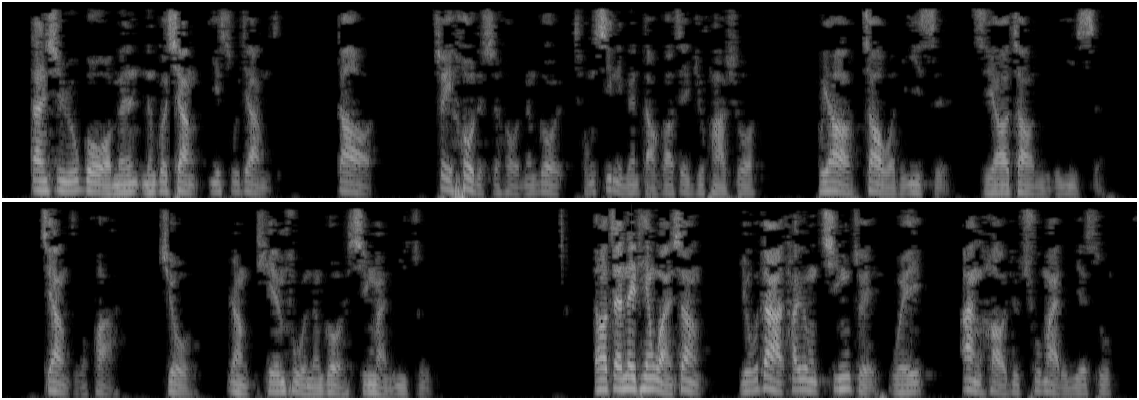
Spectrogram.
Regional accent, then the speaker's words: United States; 我们美国人说给一个 hug

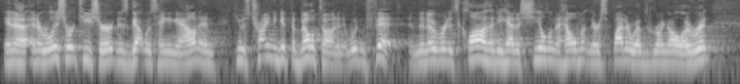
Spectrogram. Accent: the South, United States; You know, I grew up in the South, and we have this movement that's just been around forever.

